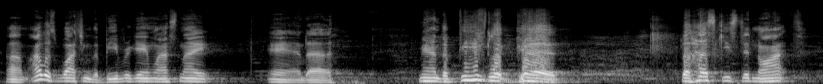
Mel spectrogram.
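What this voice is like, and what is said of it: Cracky, strained voice. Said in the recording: “my voice is a little bit cracky or a little bit like I'm losing it here and there”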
